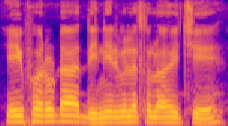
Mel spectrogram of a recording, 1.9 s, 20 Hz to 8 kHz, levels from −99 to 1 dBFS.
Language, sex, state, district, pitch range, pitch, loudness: Bengali, male, West Bengal, Alipurduar, 120-140 Hz, 130 Hz, -13 LUFS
